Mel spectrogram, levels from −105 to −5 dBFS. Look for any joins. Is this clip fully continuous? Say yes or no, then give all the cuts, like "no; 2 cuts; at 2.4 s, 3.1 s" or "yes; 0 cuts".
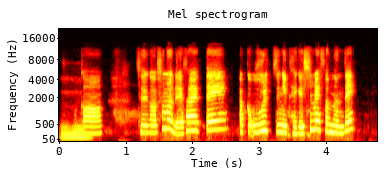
no; 1 cut; at 2.6 s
